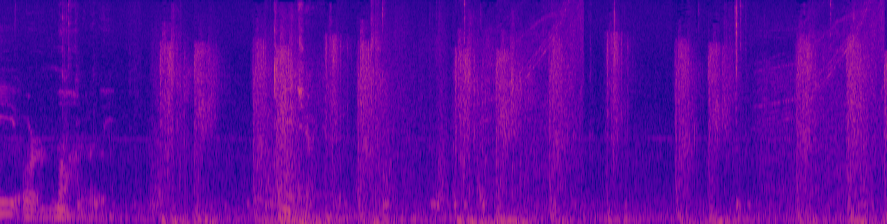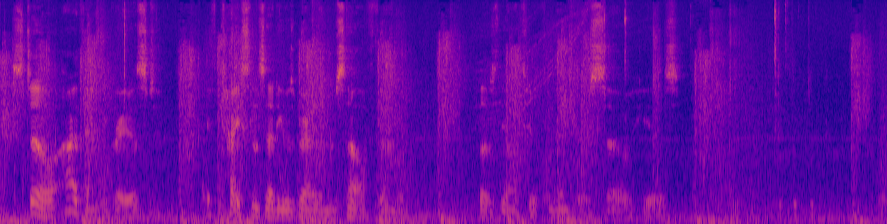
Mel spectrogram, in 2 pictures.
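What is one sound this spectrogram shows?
Punches and kicks thud in a fast brawl.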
